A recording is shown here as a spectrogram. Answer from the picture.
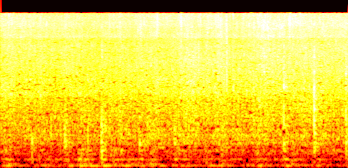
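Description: Sliced onions and chopped tomatoes sizzling in hot oil in a kadhai: a steady frying hiss with scattered small pops and crackles.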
